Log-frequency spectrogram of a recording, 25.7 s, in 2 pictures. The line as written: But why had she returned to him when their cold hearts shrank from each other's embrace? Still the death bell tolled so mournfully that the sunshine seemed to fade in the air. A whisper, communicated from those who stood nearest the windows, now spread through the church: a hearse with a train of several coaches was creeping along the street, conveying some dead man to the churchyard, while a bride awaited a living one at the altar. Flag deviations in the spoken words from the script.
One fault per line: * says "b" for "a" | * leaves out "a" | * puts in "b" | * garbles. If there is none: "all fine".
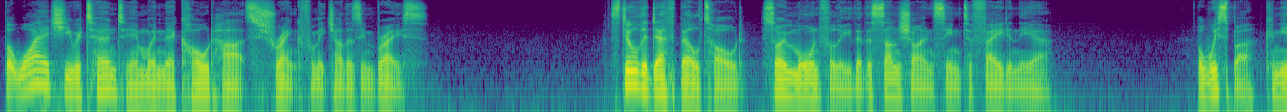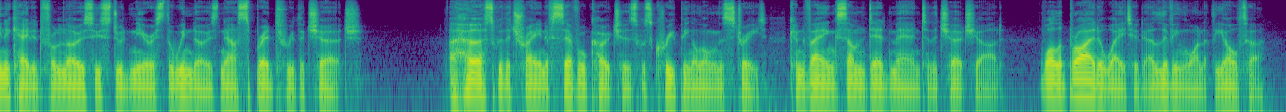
all fine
